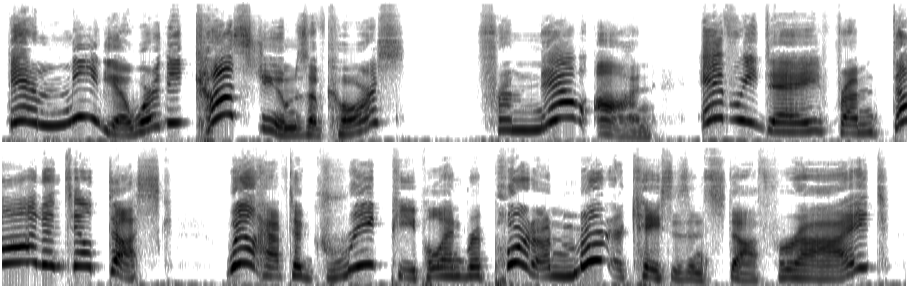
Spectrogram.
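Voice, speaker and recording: A woman's voice: on the high side, huge pitch swings, takes it slowly, sharp tone, no room sound, clean studio sound, pitched above the performer's own voice, full character voice. A woman voicing a mean, mischievous bear mascot in an audiobook, taunting in a theatrical, mock-sweet way. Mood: showy, scheming. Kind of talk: dramatized audiobook character reading.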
